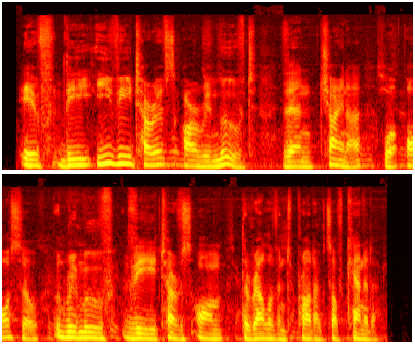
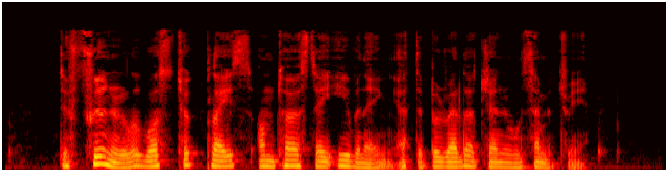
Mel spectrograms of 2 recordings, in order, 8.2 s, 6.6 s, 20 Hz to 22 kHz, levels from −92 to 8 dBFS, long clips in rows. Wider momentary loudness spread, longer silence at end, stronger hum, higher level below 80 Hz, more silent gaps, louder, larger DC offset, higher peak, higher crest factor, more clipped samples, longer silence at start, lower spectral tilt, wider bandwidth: second, 6 LU vs 10 LU; second, 0.35 s vs 0.8 s; neither; first, -50 dBFS vs -56 dBFS; neither; first, -20 LUFS vs -32 LUFS; neither; first, -2 dBFS vs -14 dBFS; about the same, 16 dB vs 18 dB; neither; second, 0.2 s vs 0.6 s; second, -5.5 dB/octave vs -7 dB/octave; first, 16.5 kHz vs 11.5 kHz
